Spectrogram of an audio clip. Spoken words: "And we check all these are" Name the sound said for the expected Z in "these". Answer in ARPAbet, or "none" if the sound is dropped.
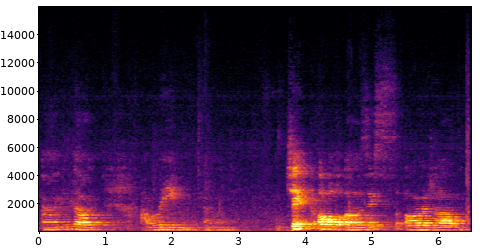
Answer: S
